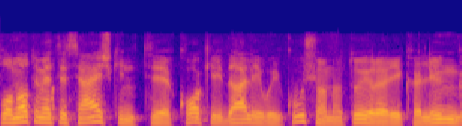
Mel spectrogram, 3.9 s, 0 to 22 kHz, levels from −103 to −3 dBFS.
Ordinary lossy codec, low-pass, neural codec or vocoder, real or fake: AAC, 48 kbps; 7.2 kHz; none; real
